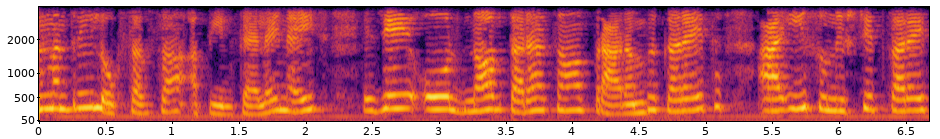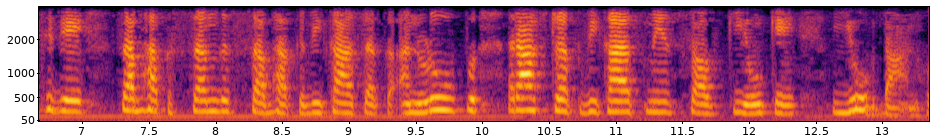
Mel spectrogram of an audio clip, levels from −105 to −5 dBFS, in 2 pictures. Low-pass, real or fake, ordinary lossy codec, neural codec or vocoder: 3.6 kHz; real; Opus, 24 kbps; none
